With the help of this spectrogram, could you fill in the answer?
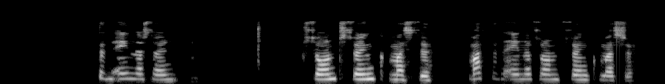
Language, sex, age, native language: Icelandic, female, 20-29, Icelandic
